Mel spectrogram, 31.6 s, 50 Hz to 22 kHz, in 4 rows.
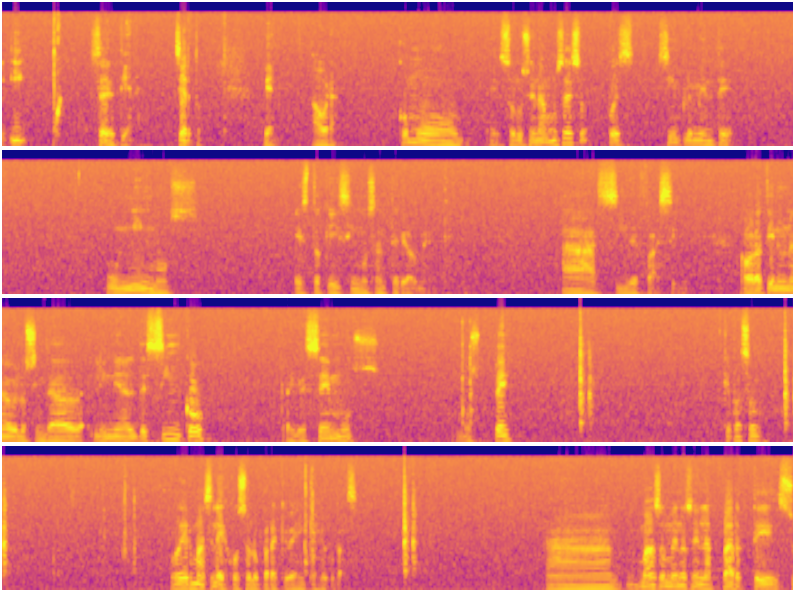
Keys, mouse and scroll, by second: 4.0 click, 7.7 right click, 10.6-11.6 drag, 12.6-13.7 drag, 19.1 click, 20.5 p, 21.7 space, 23.8 space, 25.0 Escape, 25.6-25.9 scroll down 1, 26.8 p, 27.9 space.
